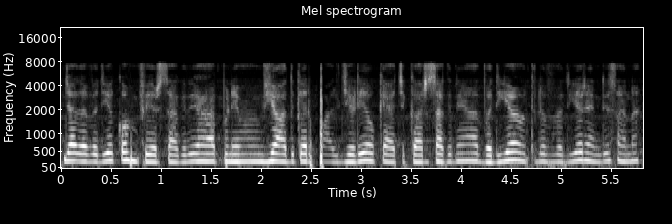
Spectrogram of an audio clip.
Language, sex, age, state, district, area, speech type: Punjabi, female, 30-45, Punjab, Bathinda, rural, spontaneous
